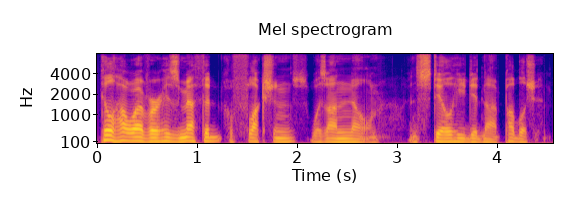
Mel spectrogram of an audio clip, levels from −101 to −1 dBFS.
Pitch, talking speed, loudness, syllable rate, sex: 110 Hz, 195 wpm, -19 LUFS, 5.1 syllables/s, male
